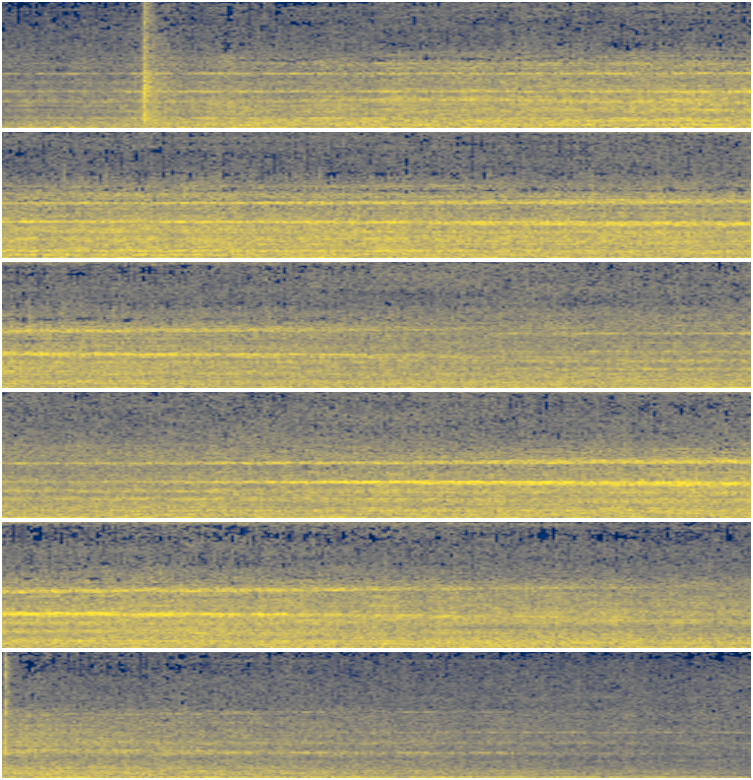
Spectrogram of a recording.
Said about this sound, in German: Wir haben die ersten Maschinen im Anflug. Da kommen sie.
